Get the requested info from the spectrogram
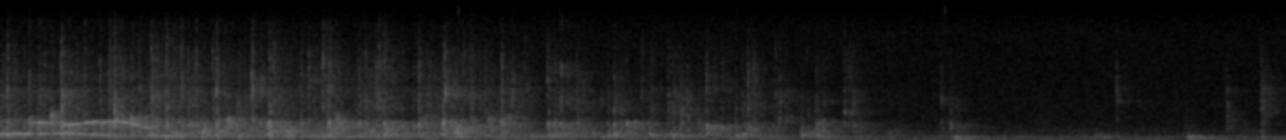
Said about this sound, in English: Can we give our band a massive round of applause?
